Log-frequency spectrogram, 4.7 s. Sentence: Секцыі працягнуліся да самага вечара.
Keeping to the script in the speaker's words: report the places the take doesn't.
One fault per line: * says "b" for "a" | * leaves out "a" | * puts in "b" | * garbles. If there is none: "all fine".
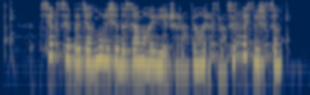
* garbles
